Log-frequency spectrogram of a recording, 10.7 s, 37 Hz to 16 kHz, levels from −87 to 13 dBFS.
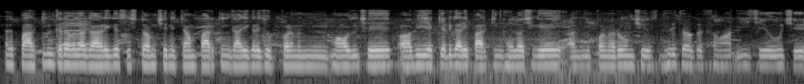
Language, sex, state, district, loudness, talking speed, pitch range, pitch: Hindi, male, Bihar, Araria, -19 LUFS, 130 wpm, 140-150 Hz, 145 Hz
